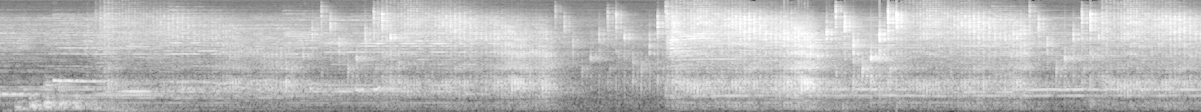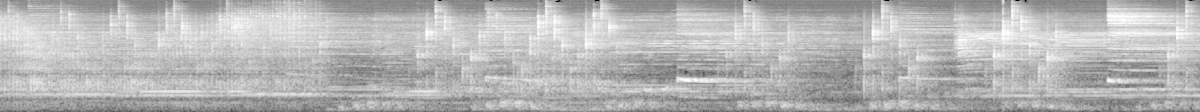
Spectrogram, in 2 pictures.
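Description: Experimental electro-acoustic improvisation: a dense, shifting wash of processed noise and hiss with a few held pitched tones. It swells louder and hissier about seven seconds in, and the second half turns to broken, stuttering low pulses.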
